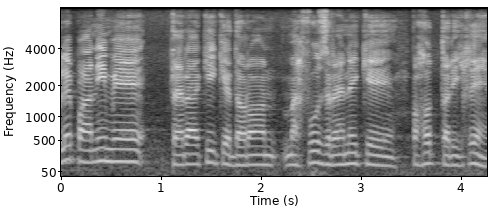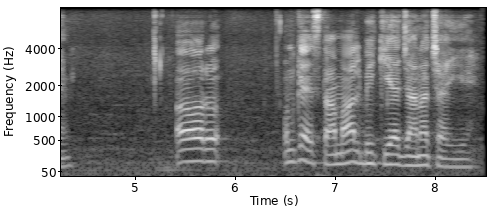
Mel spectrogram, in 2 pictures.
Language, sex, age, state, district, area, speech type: Urdu, male, 30-45, Uttar Pradesh, Lucknow, rural, spontaneous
